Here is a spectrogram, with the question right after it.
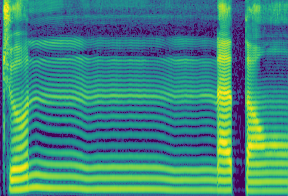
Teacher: نون کی شد پہ دیر لگانی ہے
